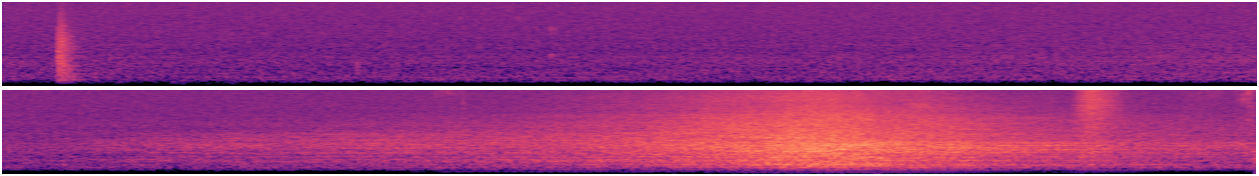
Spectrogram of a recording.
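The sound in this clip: A car drives along a road. Its faint engine and tyre noise swells slowly to a peak and then fades quickly over a quiet background hiss, after a brief knock at the start.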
